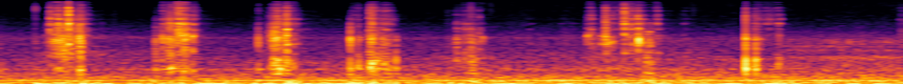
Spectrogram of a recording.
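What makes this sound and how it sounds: The crispy skin of charcoal-grilled catfish is scraped or tapped, giving a rapid series of sharp, bright, dry crackles and crunches over a steady low hum. The crackling shows how crispy the skin is.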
